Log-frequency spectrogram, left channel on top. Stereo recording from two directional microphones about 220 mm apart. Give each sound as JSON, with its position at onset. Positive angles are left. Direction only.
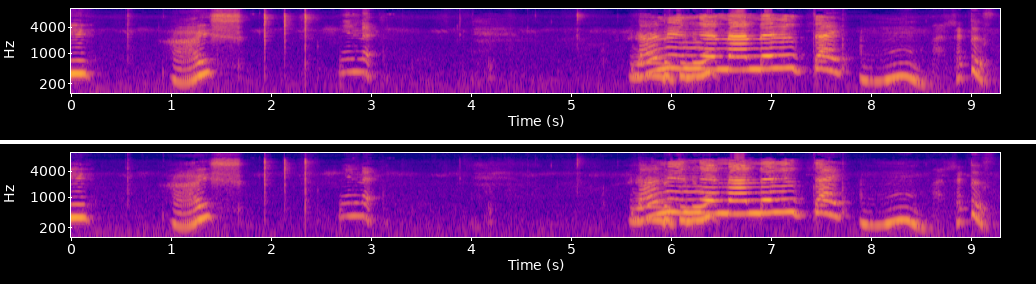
{"t": 0.0, "sound": "a sound", "side_deg": 0}
{"t": 5.6, "sound": "a child's voice", "side_deg": 15}
{"t": 6.8, "sound": "child singing", "side_deg": 20}
{"t": 7.9, "sound": "speech", "side_deg": -5}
